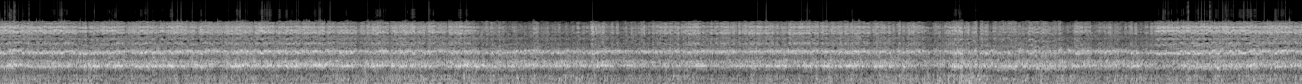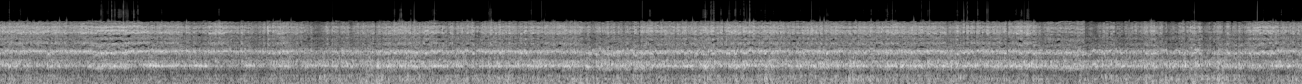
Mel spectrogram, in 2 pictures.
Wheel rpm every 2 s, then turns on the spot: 220, 240, 230, 230, 230, 220, 220, 230, 230, 230, 230, 230, 230.
none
